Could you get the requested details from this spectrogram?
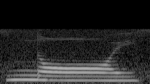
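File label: "noi6", Cantonese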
